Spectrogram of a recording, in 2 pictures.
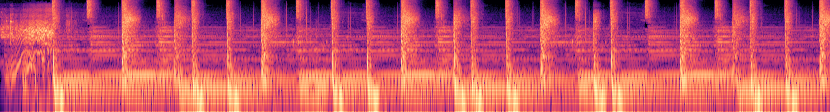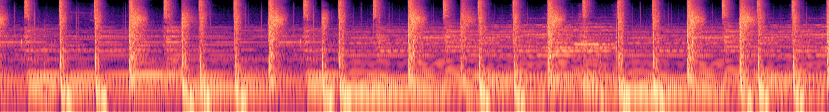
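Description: A hip hop track plays loud, with punchy, evenly spaced drum hits over a steady sustained bass and melodic backing, no vocals yet.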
